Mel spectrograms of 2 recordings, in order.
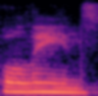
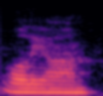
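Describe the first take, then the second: First: The name is said the English way. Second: The name is said the French way. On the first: This is the speaker's usual pronunciation. "I pronounce it Orleans" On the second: This is how a teammate usually pronounces it. "the more French way"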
